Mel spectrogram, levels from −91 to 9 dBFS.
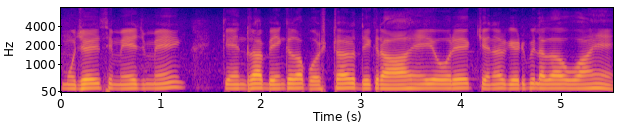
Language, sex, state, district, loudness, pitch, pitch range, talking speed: Hindi, male, Uttar Pradesh, Muzaffarnagar, -16 LUFS, 150 Hz, 145-155 Hz, 205 wpm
